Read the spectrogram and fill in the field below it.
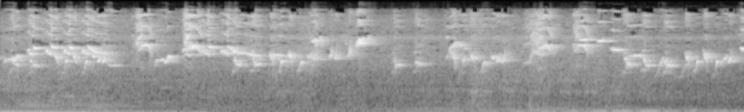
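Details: Singing Oriental magpie-robin, a kept bird from South Aceh, Indonesia: a rich, varied run of whistled and scratchy phrases, quick rising and falling notes, nearly continuous, with low hum behind.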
